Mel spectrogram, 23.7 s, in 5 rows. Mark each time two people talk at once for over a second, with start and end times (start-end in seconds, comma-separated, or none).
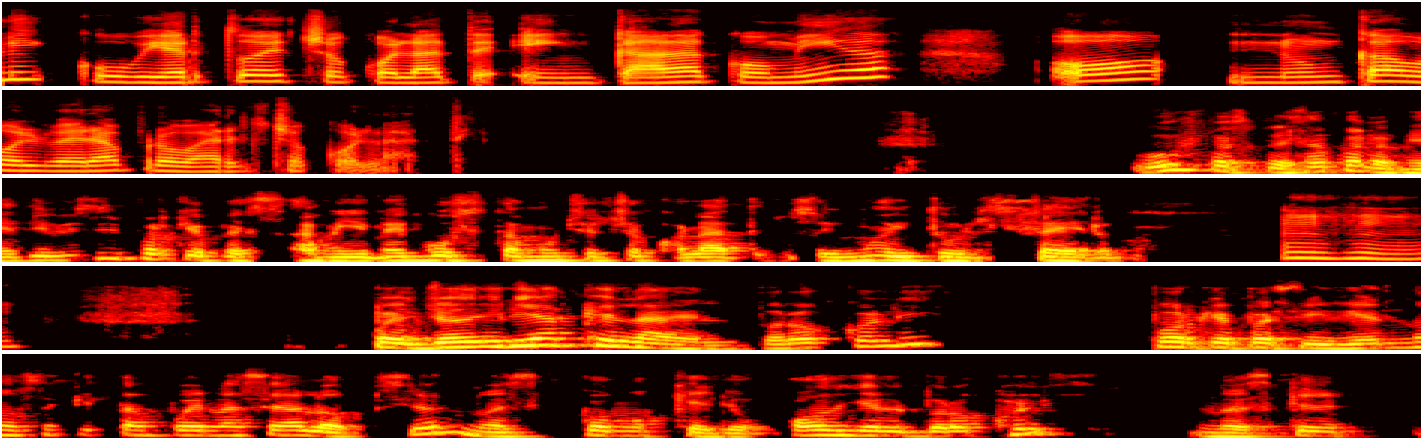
none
